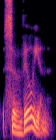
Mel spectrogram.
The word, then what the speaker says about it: civilian: But what if I change the word to civilian? Well, now the stress changes. The stress is on the second syllable, so we use the short I sound.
